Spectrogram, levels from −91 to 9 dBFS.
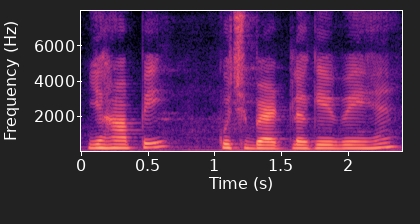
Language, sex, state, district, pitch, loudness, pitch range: Hindi, female, Haryana, Jhajjar, 200 Hz, -17 LUFS, 190-210 Hz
